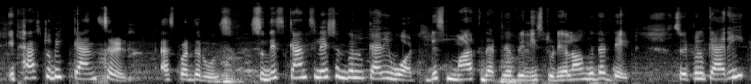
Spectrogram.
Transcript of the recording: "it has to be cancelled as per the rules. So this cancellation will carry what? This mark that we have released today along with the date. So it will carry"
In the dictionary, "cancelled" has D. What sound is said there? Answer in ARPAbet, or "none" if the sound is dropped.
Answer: D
